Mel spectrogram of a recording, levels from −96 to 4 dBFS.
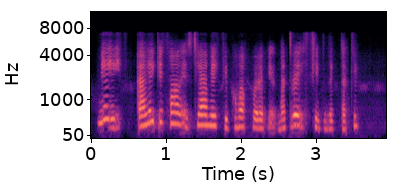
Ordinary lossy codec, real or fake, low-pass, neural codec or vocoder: AAC, 48 kbps; fake; 7.2 kHz; codec, 16 kHz, 0.5 kbps, FreqCodec, smaller model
